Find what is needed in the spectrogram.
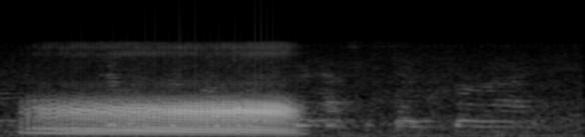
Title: ZhuZhus insanely loud snore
